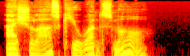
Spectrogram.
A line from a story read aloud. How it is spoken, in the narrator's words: said Harry softly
